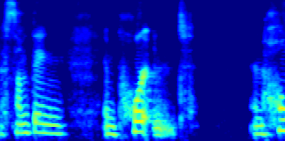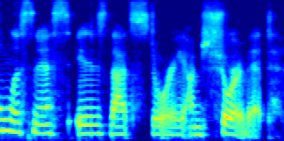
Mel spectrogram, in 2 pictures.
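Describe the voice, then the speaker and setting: A woman's voice: mid-range voice, natural voice. An actress playing a troubled, earnest loner woman, hesitant and dramatic, in a staged play reading.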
